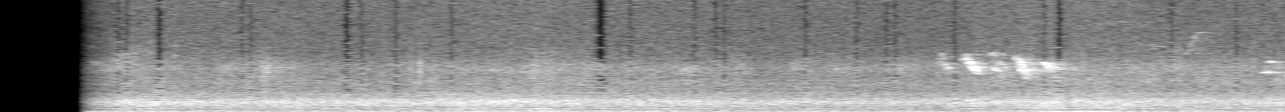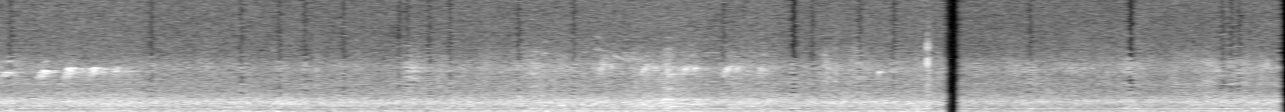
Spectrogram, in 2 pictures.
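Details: Male red mason bees flying around a little bee hotel, searching for females: a steady, low droning buzz that holds throughout, with a few faint bird chirps breaking in near the middle.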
